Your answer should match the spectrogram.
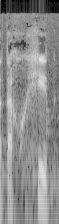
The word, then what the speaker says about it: tawhid: Tiene dos partes esta fórmula, que es, la primera es la unidad, la tawhid, como dicen ellos, o la tawhid, como se pronuncia.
